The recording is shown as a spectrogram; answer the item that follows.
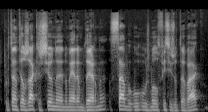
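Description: A man with a medium pitch and a plain, everyday voice speaks at a fairly quick pace on a very clean recording with a silent background. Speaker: comedy podcast co-host. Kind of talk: casual chat.

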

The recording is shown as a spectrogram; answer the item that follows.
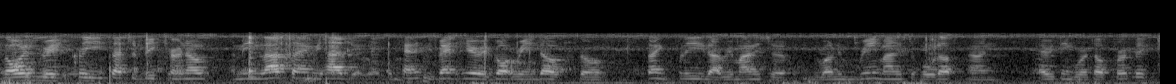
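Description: A man talks at a fairly quick pace. Noticeable background noise accompanies him. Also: medium pitch for a man, fairly even intonation. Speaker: professional tennis player. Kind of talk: thank-you speech at event. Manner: quiet.

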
